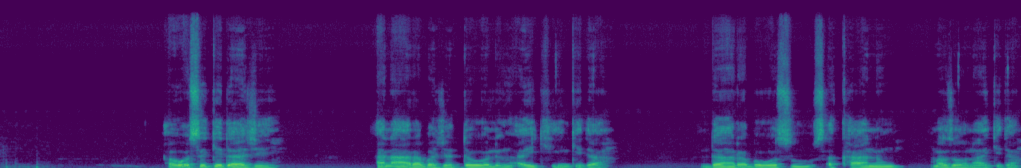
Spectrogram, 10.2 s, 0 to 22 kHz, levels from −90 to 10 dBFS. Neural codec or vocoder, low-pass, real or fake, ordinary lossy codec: vocoder, 44.1 kHz, 128 mel bands, Pupu-Vocoder; 19.8 kHz; fake; none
